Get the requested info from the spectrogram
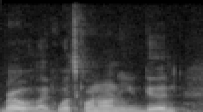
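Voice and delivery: ordinary talk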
